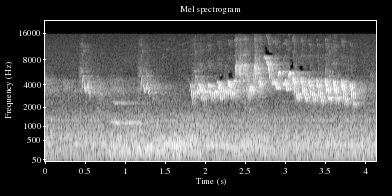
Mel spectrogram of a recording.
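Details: A house wren sings in a backyard near its nest box. After a few soft thin notes comes a loud bubbling burst: a tumbling, rapid trill of high notes that drops slightly and rattles on for about two seconds.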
